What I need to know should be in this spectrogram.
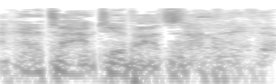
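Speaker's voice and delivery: secretive, hushed, breathy whisper, very close. Joking after being told another speaker's whisper carries on the mic: whispering. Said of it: "Why are we whispering?".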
